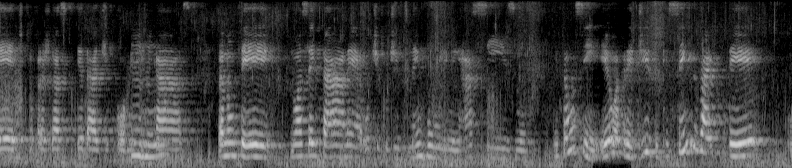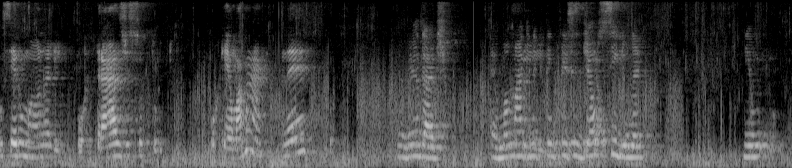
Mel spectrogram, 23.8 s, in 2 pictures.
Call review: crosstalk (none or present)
present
